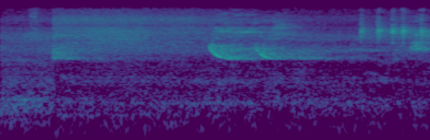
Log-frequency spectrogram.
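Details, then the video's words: Hungry young monkey Rainbow, left alone and searching for its family, utters a pair of high whistled calls that fall and flatten out, followed by faint clicking sounds against steady background hiss. "Young Rainbow Very Sad, Lonely and Hungry Keep Looking Around and Calling For Family, Poor Monkey"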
